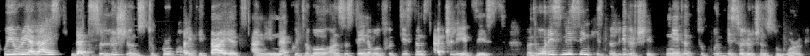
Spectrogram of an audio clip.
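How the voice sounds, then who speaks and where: A mid-pitched woman from Uruguay, the expert panelist reading her prepared part at an online conference. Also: moderate pace, low-quality recording. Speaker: task team member, sustainable food systems expert. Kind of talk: prepared presentation at an online event.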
